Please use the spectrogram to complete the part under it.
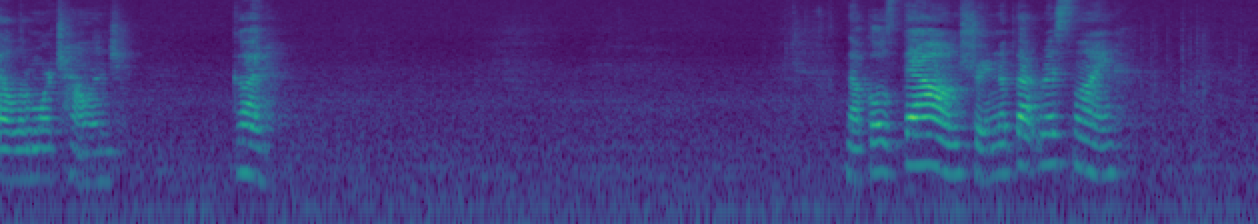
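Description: A young woman speaks calmly and close by, in short bursts.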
